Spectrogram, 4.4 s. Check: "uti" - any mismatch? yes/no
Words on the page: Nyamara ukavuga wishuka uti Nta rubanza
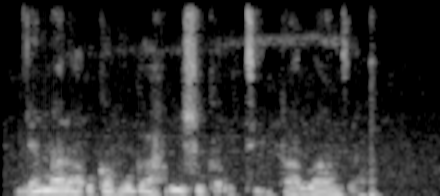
no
